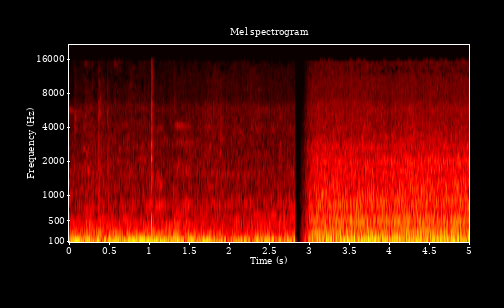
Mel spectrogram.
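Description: A car driving in light rain, a steady low engine and road rumble from inside the cabin with a brief cut near the middle, while someone talks over it.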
